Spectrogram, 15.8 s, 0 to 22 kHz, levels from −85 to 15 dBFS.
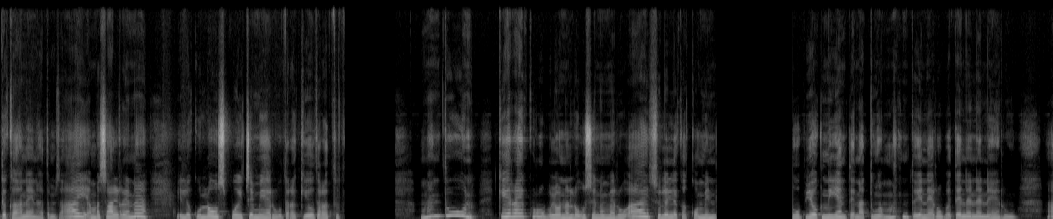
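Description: At 5.16 s the speech cuts to silence for about 0.77 s, resuming at 5.93 s; a second, longer gap runs from 10.74 s to 11.89 s, about 1.15 s, falling between "elia ka" and "nien te natung". Both are playback stalls: the output drops out mid-flow and then continues. The likely cause is the player running short of buffered data, or its audio thread being blocked, so nothing reached the output until it caught up.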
